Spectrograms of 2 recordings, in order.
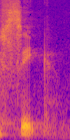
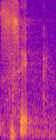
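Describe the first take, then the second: First: The word has the common outsider pronunciation. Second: The word has the community's own pronunciation. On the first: This is how outsiders usually say it. "We often say Sikh" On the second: This is how the community itself says it. "but they pronounce it Sikh"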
